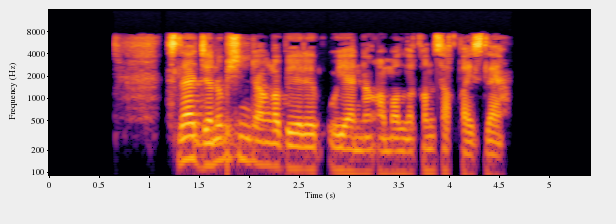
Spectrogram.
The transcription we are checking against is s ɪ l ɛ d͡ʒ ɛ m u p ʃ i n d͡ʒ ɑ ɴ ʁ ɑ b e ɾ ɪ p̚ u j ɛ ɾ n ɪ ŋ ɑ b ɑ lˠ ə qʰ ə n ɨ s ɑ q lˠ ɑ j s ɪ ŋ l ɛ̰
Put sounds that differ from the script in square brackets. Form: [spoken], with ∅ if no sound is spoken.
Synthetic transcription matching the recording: s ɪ l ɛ d͡ʒ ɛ [n] u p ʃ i n d͡ʒ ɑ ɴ ʁ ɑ b e ɾ ɪ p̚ u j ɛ ɾ n ɪ ŋ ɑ [m] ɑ [lˠː] ə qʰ ə n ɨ s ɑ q lˠ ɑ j s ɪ [∅] l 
